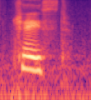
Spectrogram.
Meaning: Synonym of pure and virtuous, particularly: 1. Sexually pure, abstaining from immoral or unlawful sexual intercourse 2. Synonym of celibate, abstaining from any sexual intercourse
- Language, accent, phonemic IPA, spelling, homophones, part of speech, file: English, US, /t͡ʃeɪst/, chaste, chased, adjective, En-us-chaste.ogg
